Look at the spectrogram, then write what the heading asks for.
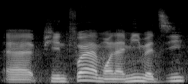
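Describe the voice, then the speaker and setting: A young man from northern Ontario with a Canadian French accent, giving an earnest personal testimonial as a student resident, often pausing on fillers and restarting his phrases. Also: mid-range voice, slight background noise. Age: young adult. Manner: earnest, hesitant with frequent "euh" fillers and restarts.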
